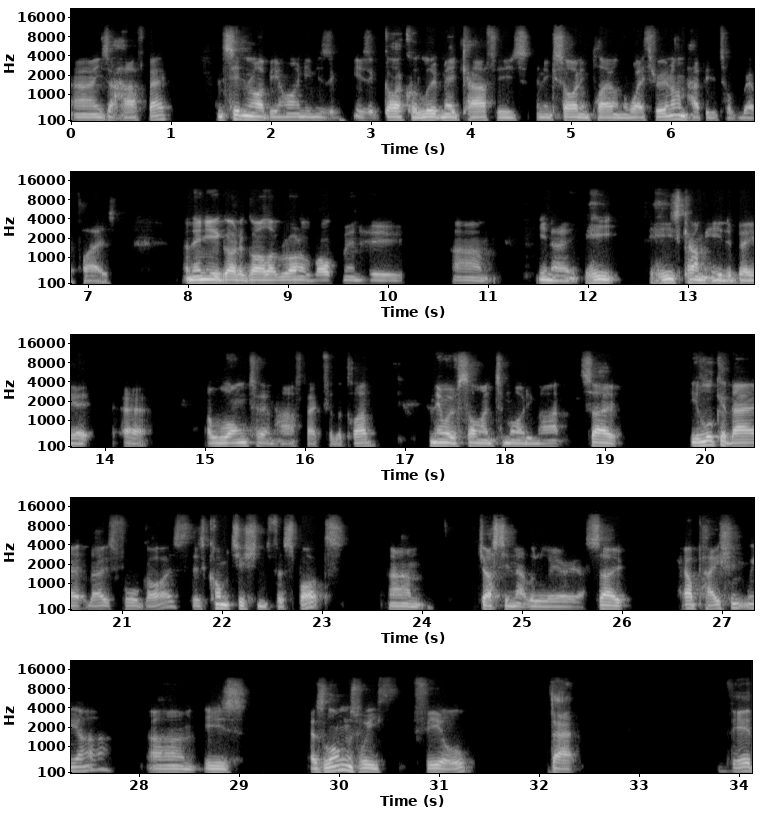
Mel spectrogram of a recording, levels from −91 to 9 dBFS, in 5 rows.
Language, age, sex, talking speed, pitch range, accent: English, 20-39, male, 170 wpm, 95-120 Hz, Australian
